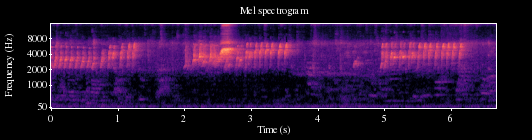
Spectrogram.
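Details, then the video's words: Flamboyan singing loudly while sunned alongside spotted doves and zebra doves: bursts of rapid, high, dense chattering twitter lasting one to two seconds, separated by short pauses, with a faint low background hum. "Burung Flamboyan gacor"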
